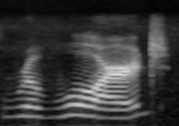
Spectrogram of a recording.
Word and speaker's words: reward: Mm-hmm, we have the emphasis on the second syllable in reward. We put more stress on ward, and in forward, we put more stress on for. So our emphasis is on the first syllable in forward, not reward.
